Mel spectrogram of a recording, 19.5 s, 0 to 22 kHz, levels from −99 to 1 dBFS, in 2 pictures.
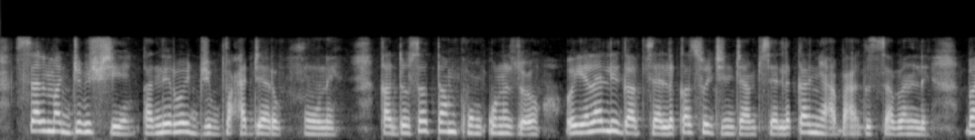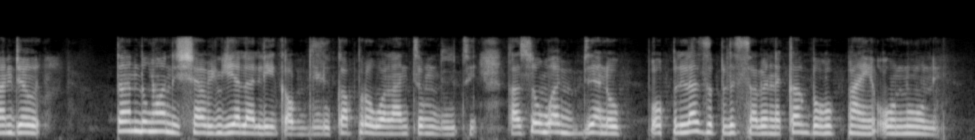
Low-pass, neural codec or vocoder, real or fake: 7.2 kHz; codec, 16 kHz, 4 kbps, FunCodec, trained on LibriTTS, 50 frames a second; fake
